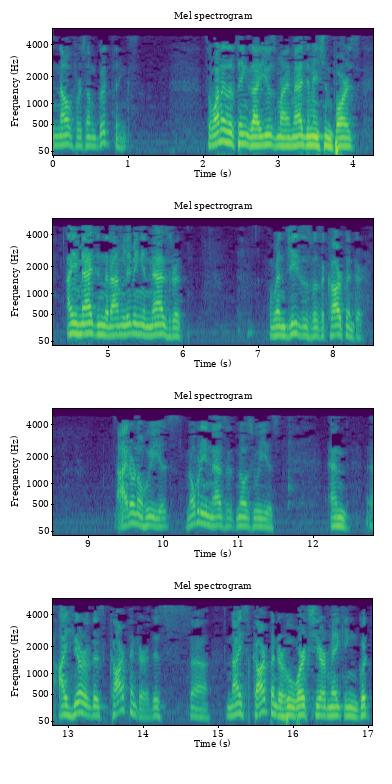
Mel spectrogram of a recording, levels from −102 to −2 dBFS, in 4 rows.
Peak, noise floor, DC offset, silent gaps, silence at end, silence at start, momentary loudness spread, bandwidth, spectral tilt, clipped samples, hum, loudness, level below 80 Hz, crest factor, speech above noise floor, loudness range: -8 dBFS; -61 dBFS; under 0.1%; none; 0.05 s; 0 s; 15 LU; 5 kHz; -10 dB/octave; under 0.1%; none; -26 LUFS; -46 dBFS; 18 dB; 36 dB; 8 LU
